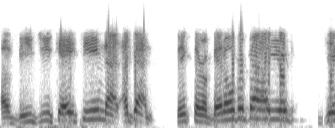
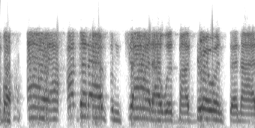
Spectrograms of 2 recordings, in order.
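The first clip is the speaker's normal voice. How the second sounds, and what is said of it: Put-on Boston accent. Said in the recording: “I'm actually not from Massachusetts ... What that accent actually was. Have some chowder with my Bruins”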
